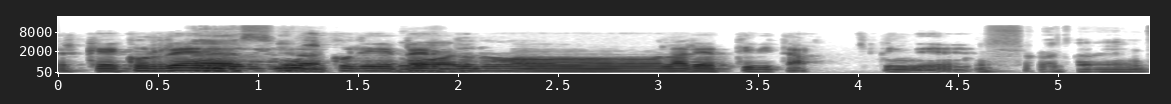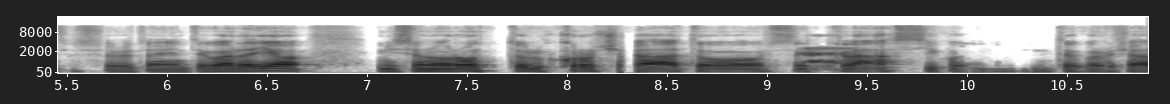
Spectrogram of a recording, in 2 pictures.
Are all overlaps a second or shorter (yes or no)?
no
